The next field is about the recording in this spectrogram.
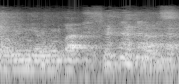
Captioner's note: laughter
